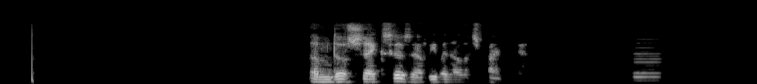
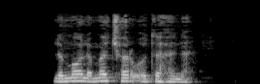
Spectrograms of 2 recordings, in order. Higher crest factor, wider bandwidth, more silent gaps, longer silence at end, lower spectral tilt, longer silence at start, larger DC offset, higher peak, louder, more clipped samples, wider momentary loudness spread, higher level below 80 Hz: first, 24 dB vs 18 dB; second, 7.6 kHz vs 11.5 kHz; first, 5.03-5.17 s, 5.29-6.32 s vs none; first, 1 s vs 0.7 s; second, -4 dB/octave vs -5.5 dB/octave; first, 3.1 s vs 0.55 s; neither; about the same, -2 dBFS vs -4 dBFS; about the same, -21 LUFS vs -19 LUFS; neither; first, 22 LU vs 9 LU; second, -70 dBFS vs -56 dBFS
